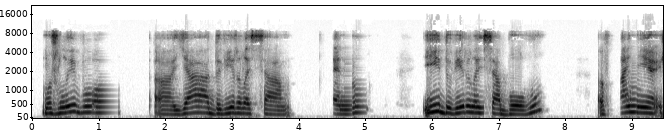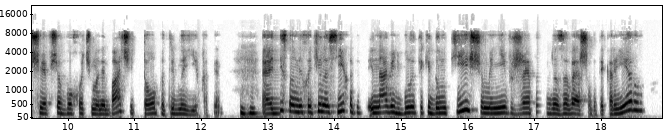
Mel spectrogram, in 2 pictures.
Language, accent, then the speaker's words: Ukrainian; Kotsiubynske, Kyiv Oblast, Ukraine; я народилася сама в Коцюбинському, СМТ Коцюбинське коло Києва. Це недалеко район Академістечка, якщо хтось є близько, то зорієнтується. І тут я і тренувалася.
